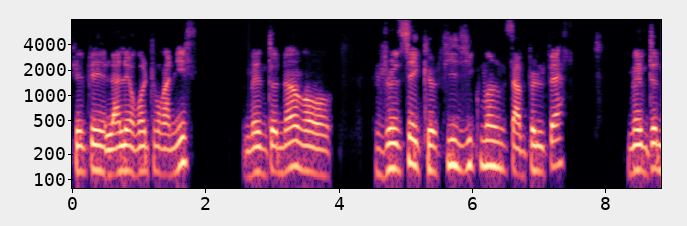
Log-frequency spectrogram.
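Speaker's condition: Dystonia; present since birth

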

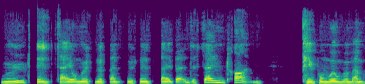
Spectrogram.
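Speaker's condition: Cerebral palsy; cannot drink from a glass, uses a straw

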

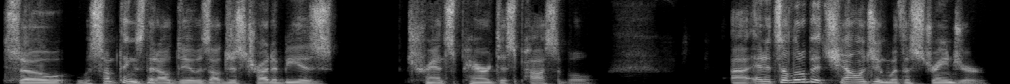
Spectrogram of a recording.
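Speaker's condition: No condition

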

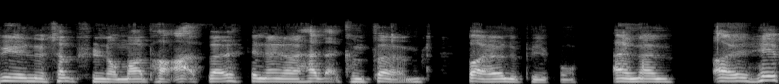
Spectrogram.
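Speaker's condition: Cerebral palsy; birth complications, breathing stopped, cesarean, incubator, walked fine until 5, then physiotherapy, walking frame, wheelchair

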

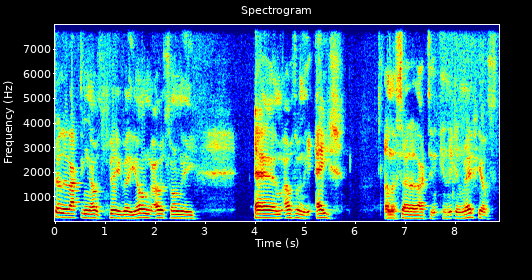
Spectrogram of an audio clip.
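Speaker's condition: Down syndrome; acting from age eight at Rayfields

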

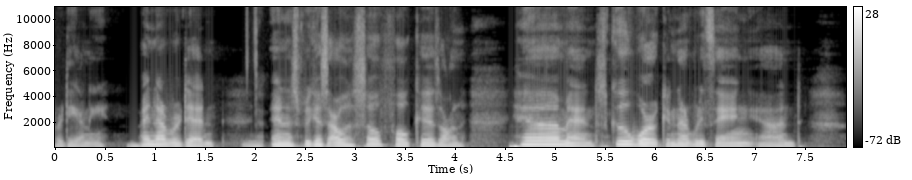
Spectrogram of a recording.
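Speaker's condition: Down syndrome; known since infancy

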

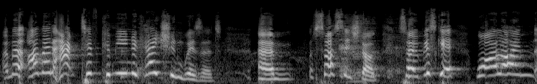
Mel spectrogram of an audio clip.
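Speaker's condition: Tourette's syndrome; neurological, involuntary movements and noises, daily seizure-like tic episodes, support worker helps during episodes; involuntary vocal tics of repeated words and obscenities, episodes of complete loss of speech control

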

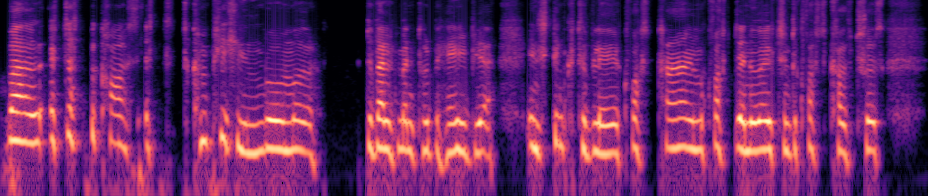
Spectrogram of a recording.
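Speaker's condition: Deafness; relies on lip reading

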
